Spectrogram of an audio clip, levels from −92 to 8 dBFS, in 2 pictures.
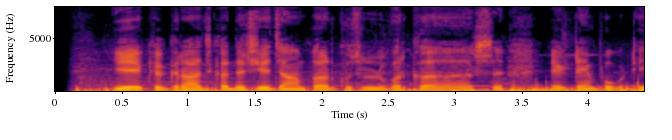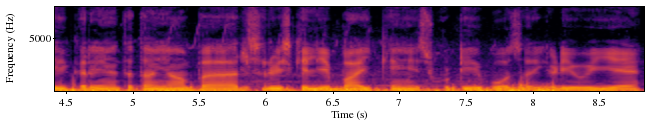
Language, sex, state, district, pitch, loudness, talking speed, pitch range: Hindi, male, Rajasthan, Bikaner, 125 Hz, -16 LUFS, 205 wpm, 125-130 Hz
